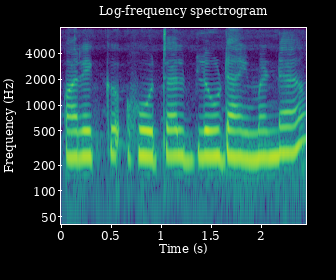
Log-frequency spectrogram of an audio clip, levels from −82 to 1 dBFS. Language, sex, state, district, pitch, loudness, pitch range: Hindi, female, Bihar, Kaimur, 250 Hz, -14 LUFS, 245-255 Hz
